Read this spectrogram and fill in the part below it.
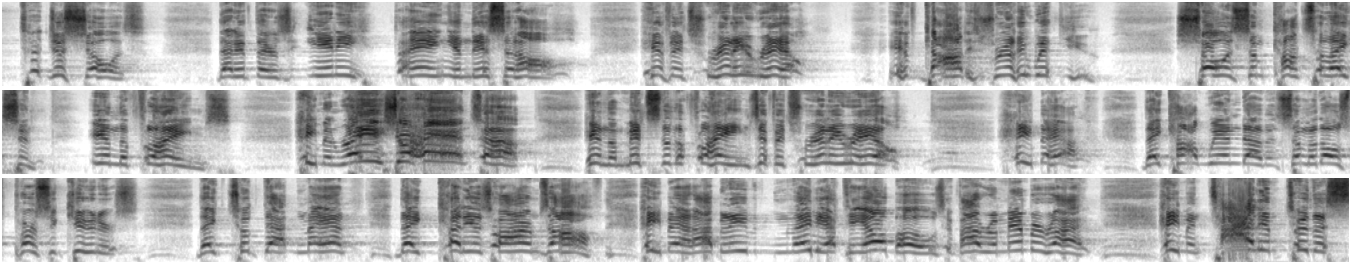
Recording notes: Shares an encouraging message with the congregation at Landmark Holiness Church.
